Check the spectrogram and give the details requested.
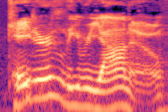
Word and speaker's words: Cater Liriano: It's Cater Liriano. Yes. So thank you for preemptively, telling us the pronunciation.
